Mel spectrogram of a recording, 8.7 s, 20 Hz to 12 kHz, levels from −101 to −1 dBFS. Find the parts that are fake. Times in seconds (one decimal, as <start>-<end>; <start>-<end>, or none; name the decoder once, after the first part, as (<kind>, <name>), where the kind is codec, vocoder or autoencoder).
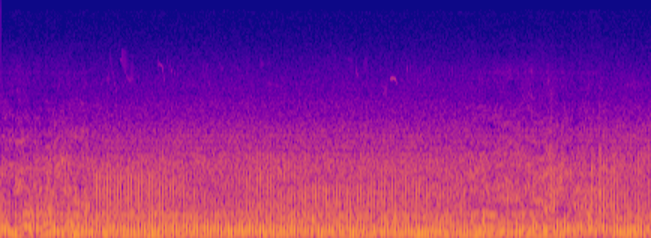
0.0-1.2 (codec, SNAC); 6.2-8.0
